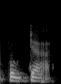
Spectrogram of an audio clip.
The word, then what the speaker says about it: Buddha: for example, we use different for symbol D and DH. So we have the different symbol for Buddha. Okay, fine. I have And that. even though we pronounce without aspirated sound.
